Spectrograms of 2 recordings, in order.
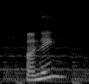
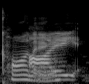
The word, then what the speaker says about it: conning: Cunning? Like CONNING. Conning. Conning. Okay.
